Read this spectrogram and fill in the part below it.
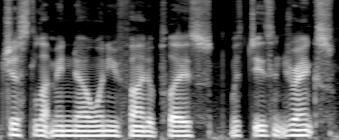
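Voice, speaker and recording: A man acts a lazy, hard-drinking pirate for an audio drama. The voice is mid-pitched and aloof, in a dry, echo-free recording. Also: monotone, unhurried, darkish tone, clear, resonant tone, close to an everyday voice. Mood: indifferent. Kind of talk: fan audio drama acting.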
